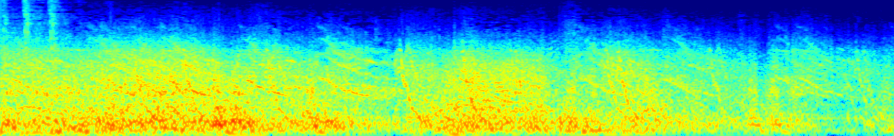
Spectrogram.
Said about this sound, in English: He found this great wire out in the middle of the desert and took a contact microphone out and put it on the wire and started hitting it with a wrench. And what he got were the bass of the blaster sounds for Star Wars.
